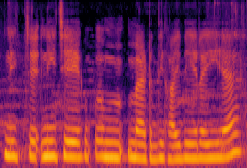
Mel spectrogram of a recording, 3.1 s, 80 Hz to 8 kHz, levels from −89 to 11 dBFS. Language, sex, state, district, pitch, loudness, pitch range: Hindi, female, Uttar Pradesh, Saharanpur, 225 Hz, -13 LUFS, 210-230 Hz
